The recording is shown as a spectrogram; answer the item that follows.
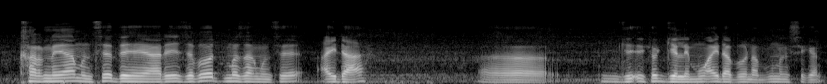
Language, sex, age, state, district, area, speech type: Bodo, male, 30-45, Assam, Udalguri, urban, spontaneous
